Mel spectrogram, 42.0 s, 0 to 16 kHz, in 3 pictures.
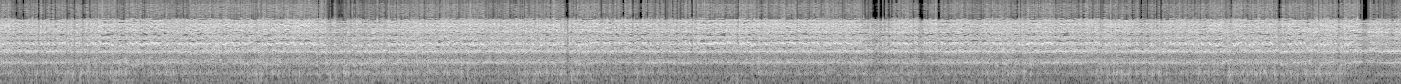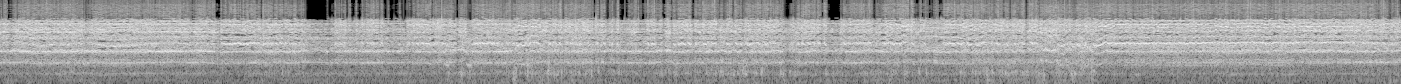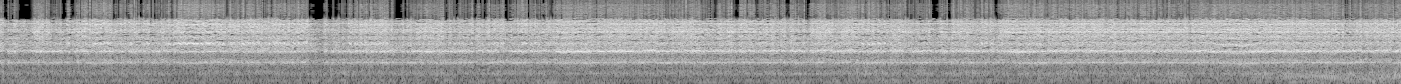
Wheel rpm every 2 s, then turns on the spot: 230, 220, 240, 230, 230, 240, 230, 220, 230, 230, 230, 230, 220, 220, 230, 230, 230, 230, 230, 230, 230.
none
